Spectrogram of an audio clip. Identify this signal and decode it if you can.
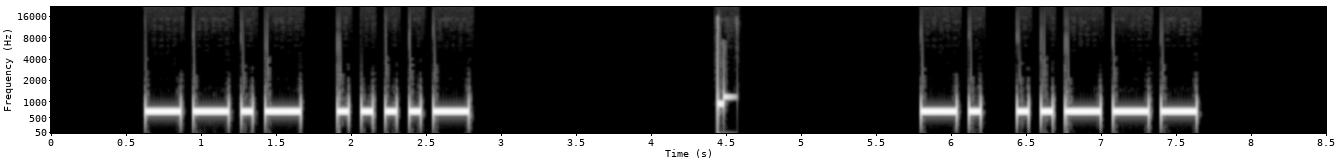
Morse code, heard as a keyed tone, about 15 wpm, 700 Hz. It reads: Q4 N2
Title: Single-Letter Single-Number 15wpm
